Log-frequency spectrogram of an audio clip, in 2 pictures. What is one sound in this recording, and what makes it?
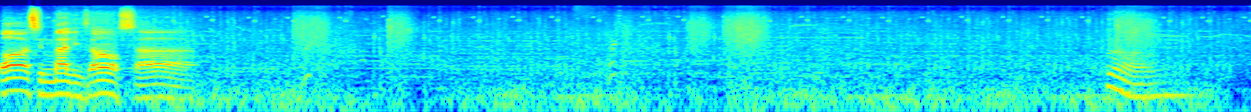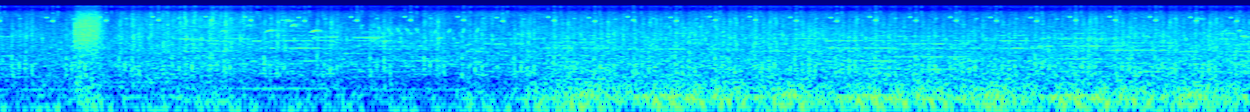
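Horse hooves gallop steadily on a dirt path.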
